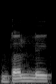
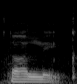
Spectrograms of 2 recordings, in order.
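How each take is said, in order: First: The first vowel is short, like 'dull'. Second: The first vowel is long, like 'daal'. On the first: The speaker calls it right. "डल lake बोलते हैं" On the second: The speaker calls it wrong. "वैसे दाल lake नहीं बोलते इसको"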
